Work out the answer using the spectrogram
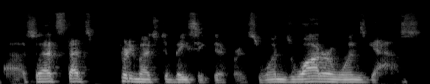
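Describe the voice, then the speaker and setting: A man's voice: mid-range voice, fairly even intonation, normal speed, husky. A man from Argentina, a company representative, talking casually in an interview with many fillers and restarts.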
